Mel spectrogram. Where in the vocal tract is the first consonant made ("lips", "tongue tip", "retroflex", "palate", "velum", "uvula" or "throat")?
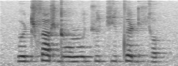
retroflex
